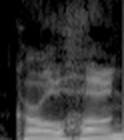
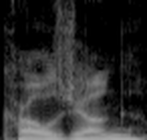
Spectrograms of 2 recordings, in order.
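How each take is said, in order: First: The surname begins with an H sound. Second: The surname begins with a J sound.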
